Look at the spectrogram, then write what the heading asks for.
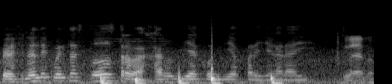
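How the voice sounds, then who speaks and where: Against noticeable background noise, a man with a Mexico City accent speaks at a moderate pace with lively intonation. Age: 20s. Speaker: industrial engineer. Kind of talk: casual chat.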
